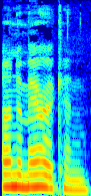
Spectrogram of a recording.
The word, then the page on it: un-American: American English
